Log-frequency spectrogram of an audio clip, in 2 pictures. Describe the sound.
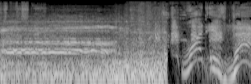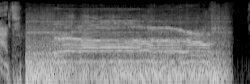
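A loud, sustained moaning drone with wavering, sliding pitch from the cabin of an American Airlines plane, rising and falling in swoops over a steady rumble, with a brief voice asking a question.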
